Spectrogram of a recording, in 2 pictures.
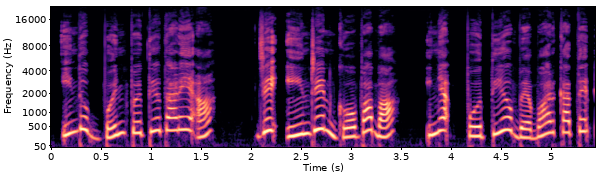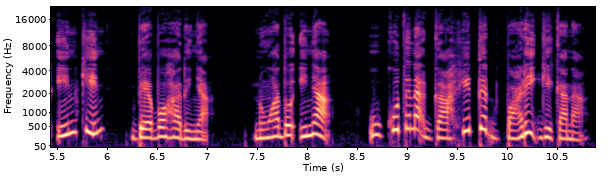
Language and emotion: Santali, disgusted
